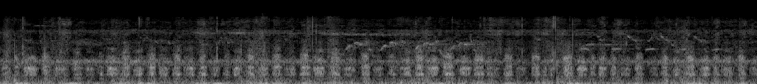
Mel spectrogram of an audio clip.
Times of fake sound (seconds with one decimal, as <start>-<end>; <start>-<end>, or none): 3.1-4.1; 4.8-6.0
